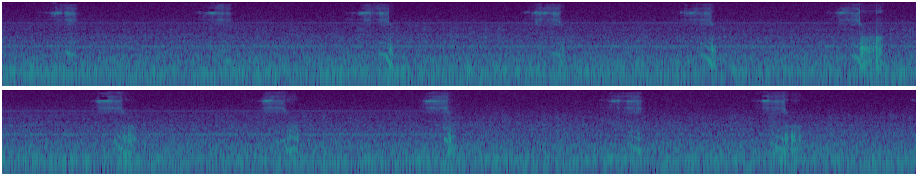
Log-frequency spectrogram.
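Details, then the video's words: Female dog asleep and snoring loudly indoors, soft rasping breaths recurring about every one and a half seconds over a steady background hum. "My snoring dog"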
